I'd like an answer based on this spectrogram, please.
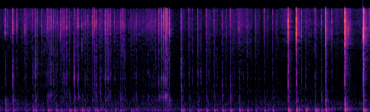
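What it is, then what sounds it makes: Plastic wireless keyboard. Fingertips type rapidly on a compact dark grey plastic Bluetooth keyboard with round keys and a hollow body, resting on a black plastic bag. A quick, uneven stream of short, dry clicks carries a bright top and a hollow low thump, with a few louder clacks standing out toward the end.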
